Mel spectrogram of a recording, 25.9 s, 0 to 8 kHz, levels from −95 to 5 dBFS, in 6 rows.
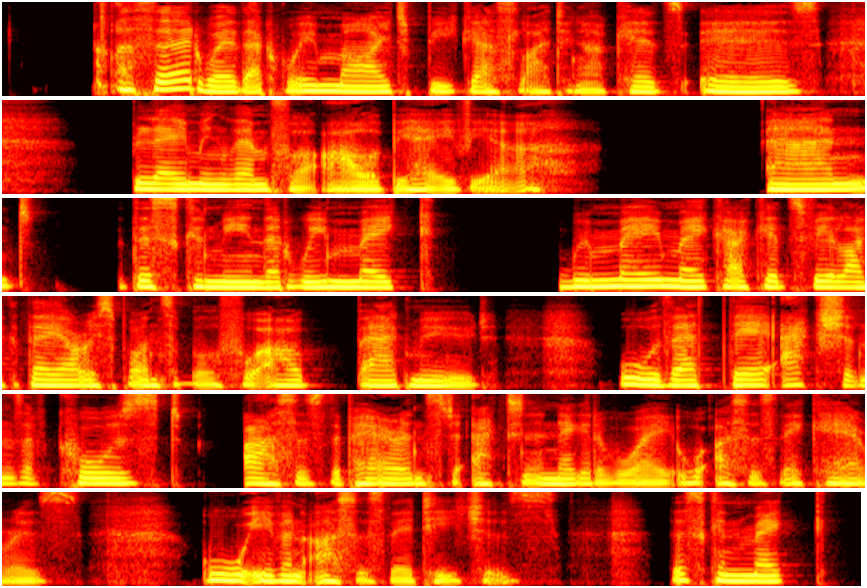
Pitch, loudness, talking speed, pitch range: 170 Hz, -17 LUFS, 155 wpm, 160-180 Hz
